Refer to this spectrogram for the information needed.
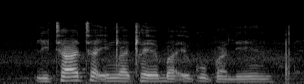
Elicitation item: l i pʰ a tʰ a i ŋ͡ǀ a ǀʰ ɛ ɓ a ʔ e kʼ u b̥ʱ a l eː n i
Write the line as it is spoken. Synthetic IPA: l i tʰ a tʰ a i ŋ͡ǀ a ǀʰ ɛ ɓ a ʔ e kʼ u b̥ʱ a l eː n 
